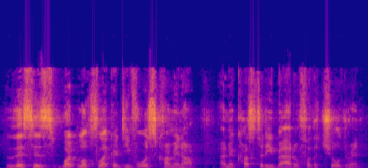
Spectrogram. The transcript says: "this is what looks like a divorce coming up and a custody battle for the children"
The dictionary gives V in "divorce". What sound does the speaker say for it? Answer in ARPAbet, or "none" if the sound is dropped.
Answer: V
